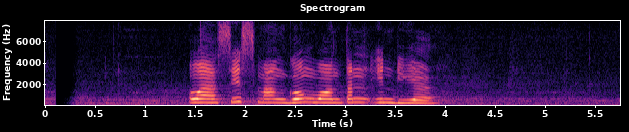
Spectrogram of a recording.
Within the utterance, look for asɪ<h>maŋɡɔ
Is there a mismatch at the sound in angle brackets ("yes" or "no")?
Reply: yes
